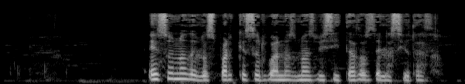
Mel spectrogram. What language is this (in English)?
Spanish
